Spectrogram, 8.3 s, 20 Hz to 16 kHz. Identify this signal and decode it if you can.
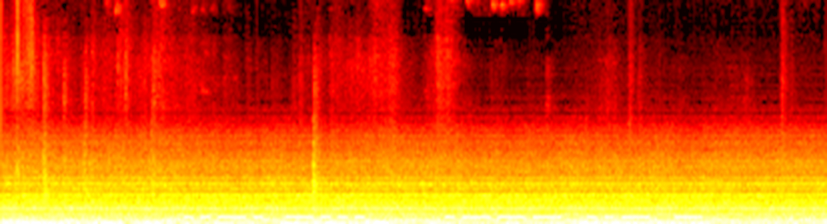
Morse code, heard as a keyed tone, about 14 wpm, 610 Hz, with radio static, a narrow filter, room echo and the noise inside a bus. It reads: FB JUT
